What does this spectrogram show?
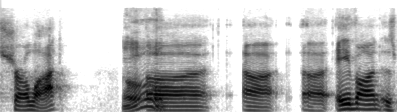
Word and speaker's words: Charlotte: because there's a Charlotte is pronounced Charlotte.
